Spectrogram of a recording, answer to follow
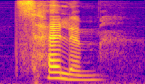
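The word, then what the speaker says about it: צֶלֶם: Tselem, tselem, tselem, con acento en la penúltima sílaba.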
